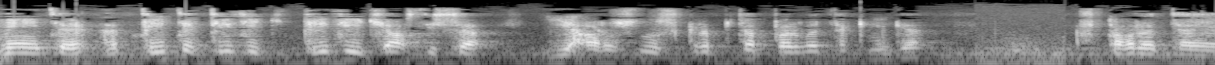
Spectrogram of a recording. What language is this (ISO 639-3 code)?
bul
